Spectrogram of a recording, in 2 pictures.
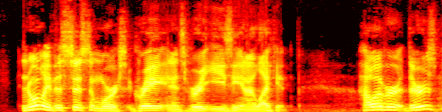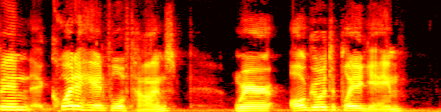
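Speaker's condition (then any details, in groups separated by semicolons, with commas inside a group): No condition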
